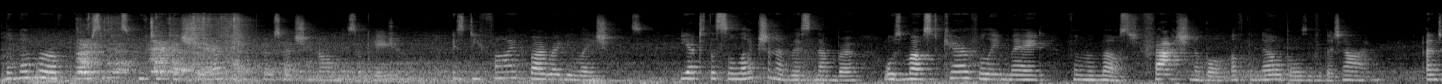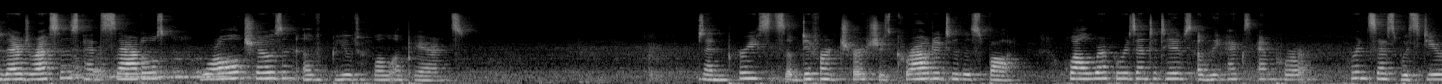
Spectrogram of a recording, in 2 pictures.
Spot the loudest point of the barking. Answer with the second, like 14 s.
2 s.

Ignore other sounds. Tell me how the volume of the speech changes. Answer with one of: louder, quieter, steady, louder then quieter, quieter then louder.
steady.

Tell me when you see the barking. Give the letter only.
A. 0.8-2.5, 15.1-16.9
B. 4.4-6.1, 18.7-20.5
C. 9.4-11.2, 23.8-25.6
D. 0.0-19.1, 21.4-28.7
A.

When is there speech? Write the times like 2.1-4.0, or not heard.
0.0-19.1, 21.4-28.7.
